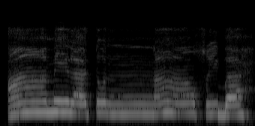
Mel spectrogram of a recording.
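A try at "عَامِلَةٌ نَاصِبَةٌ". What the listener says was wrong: Nah-nya jangan tebal no. Nah.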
